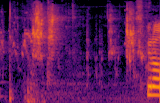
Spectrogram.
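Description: Pet budgerigars giving short chirps in their cage, after a low bump of handling at the start.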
